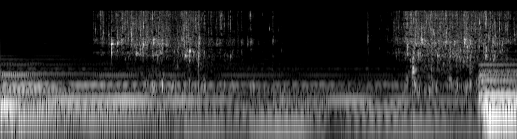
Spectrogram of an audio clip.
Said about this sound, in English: So if we want to pour the water on our hands, we want it to cover all the way from our wrist all the way to the very ends of the fingertips. And you pour it twice.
